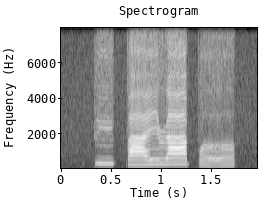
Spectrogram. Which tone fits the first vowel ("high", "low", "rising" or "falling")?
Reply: high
